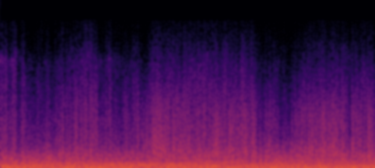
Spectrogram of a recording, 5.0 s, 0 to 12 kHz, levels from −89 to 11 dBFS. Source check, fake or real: real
